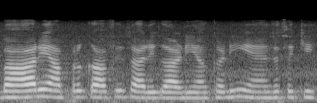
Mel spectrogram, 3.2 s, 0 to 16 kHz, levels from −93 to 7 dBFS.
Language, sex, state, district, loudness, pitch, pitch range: Hindi, female, Haryana, Charkhi Dadri, -17 LUFS, 215 Hz, 205-225 Hz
